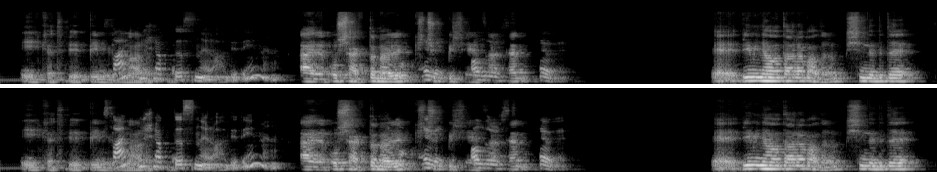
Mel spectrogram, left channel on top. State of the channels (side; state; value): both; normal; correlation 0.51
